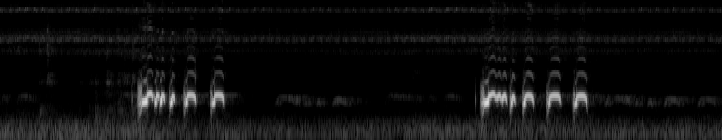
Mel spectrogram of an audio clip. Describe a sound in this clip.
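A dove coos in short, deep bursts nearby.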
